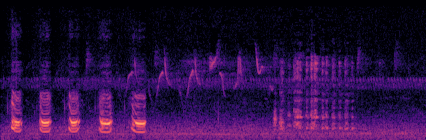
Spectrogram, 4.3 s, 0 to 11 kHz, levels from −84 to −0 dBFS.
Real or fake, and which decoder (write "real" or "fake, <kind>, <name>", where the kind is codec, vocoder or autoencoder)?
real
